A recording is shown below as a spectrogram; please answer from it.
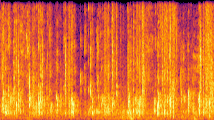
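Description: A small group applauding, with separate hand claps close together in an irregular patter.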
